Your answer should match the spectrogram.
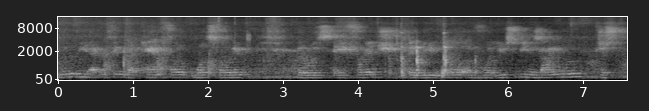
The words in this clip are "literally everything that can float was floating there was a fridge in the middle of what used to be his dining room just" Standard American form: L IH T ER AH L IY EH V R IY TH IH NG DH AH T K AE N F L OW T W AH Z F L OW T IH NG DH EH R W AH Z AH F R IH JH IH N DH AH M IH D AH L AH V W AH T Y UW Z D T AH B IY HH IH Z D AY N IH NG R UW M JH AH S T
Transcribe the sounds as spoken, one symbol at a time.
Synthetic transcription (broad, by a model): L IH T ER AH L IY EH V R IY TH IH NG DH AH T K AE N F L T W AH Z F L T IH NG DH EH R W AH Z AH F R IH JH IH N DH AH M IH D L AH V W AH T Y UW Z T AH B IY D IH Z AY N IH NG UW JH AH S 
